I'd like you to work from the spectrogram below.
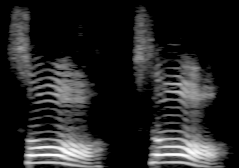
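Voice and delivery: loud booming call from above; voice from heaven calling. Acted. Heavenly voice calls down to Saul on the road, loud booming. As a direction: call his name out loud, twice. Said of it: "a voice called to him saying".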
